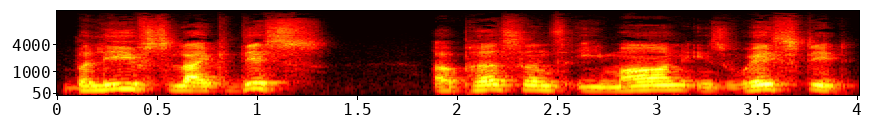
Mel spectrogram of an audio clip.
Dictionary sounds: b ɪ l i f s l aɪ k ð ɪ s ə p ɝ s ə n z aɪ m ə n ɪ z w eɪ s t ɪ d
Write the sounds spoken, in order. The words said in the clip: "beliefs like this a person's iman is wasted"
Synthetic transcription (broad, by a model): b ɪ l i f s l aɪ k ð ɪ s ə p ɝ s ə n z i m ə n ɪ z w eɪ s t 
